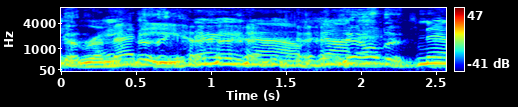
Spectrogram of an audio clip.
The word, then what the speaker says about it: Rometty: Ginny, I'm not going to pronounce your last name. That's all right. Rometty. Rometty.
